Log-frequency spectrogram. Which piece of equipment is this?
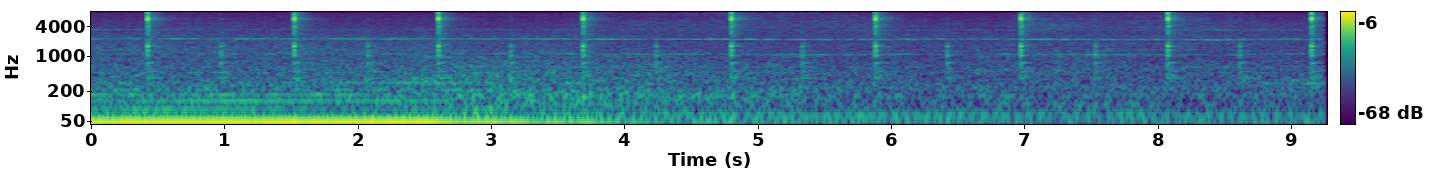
valve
